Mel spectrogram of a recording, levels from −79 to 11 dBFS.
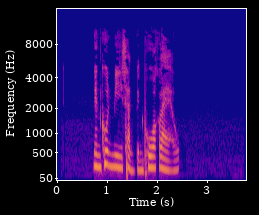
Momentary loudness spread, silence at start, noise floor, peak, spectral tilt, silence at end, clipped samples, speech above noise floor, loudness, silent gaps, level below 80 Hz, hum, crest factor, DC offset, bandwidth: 12 LU; 0.75 s; -61 dBFS; -2 dBFS; -5.5 dB/octave; 1.35 s; under 0.1%; 42 dB; -19 LUFS; none; -52 dBFS; none; 20 dB; under 0.1%; 11 kHz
